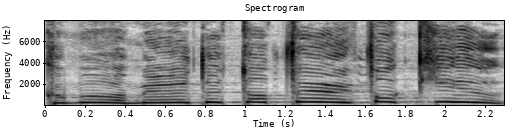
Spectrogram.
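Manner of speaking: high, whiny mock rage like a sore loser.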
